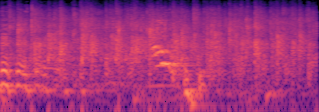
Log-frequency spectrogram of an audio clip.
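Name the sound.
audience applause and clapping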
